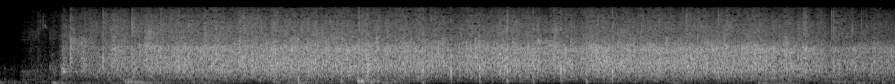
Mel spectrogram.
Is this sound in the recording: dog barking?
no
